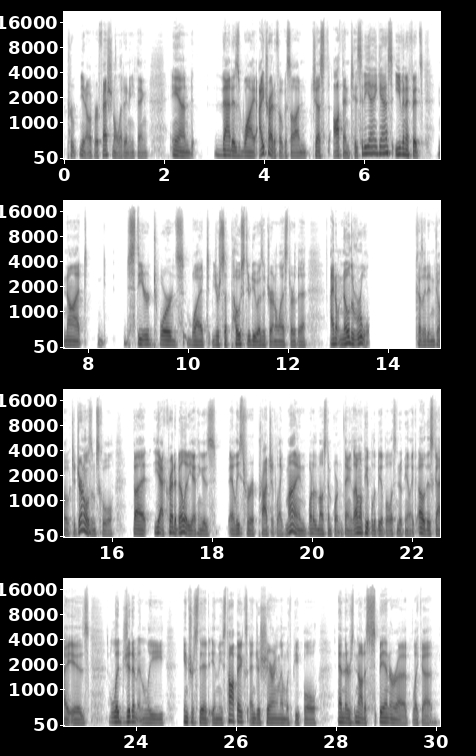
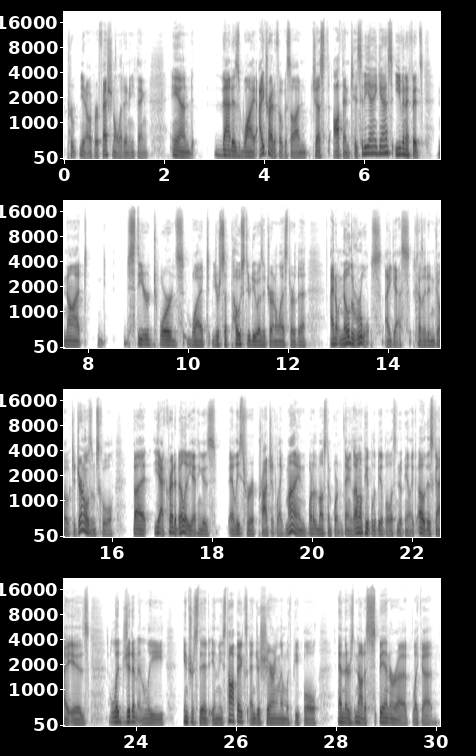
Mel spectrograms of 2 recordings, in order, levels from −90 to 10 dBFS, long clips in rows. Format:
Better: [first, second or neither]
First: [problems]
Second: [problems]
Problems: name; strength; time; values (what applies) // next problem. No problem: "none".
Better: second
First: audio cutting out; at 14 s for 1 s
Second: none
